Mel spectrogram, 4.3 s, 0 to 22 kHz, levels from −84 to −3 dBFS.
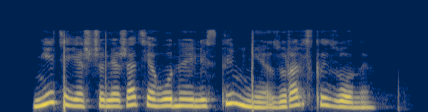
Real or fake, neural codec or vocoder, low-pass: fake; codec, 16 kHz, 4 kbps, FreqCodec, larger model; 7.2 kHz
